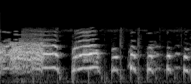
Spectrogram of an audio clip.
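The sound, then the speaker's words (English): A big rooster, just woken, jumps up and flaps its wings, letting out a loud, harsh screech, then breaks into a quick run of five or six choppy cackling squawks, with no talking. “Suddenly, the cock jumped up and flapped his wings. He screeched and cackled.”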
